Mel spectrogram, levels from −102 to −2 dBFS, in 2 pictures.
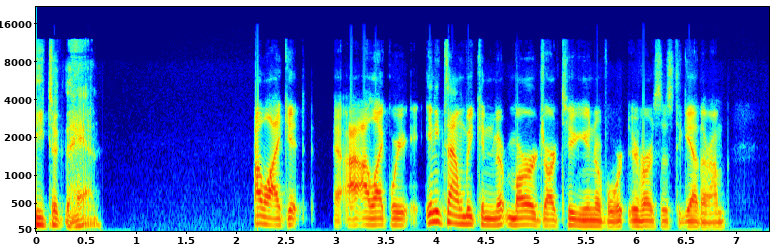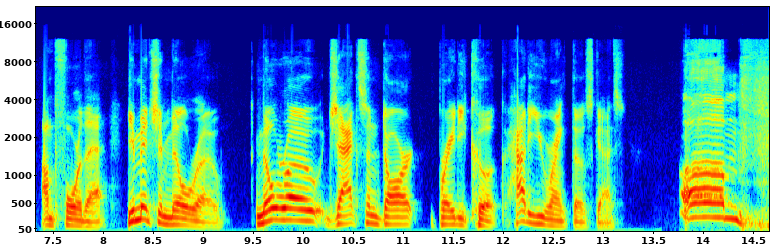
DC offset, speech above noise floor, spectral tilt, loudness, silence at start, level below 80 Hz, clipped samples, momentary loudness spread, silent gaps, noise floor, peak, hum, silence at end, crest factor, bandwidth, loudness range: under 0.1%; 53 dB; -6 dB/octave; -20 LUFS; 0 s; -52 dBFS; under 0.1%; 11 LU; none; -72 dBFS; -4 dBFS; none; 0 s; 16 dB; 12.5 kHz; 4 LU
